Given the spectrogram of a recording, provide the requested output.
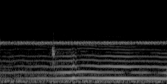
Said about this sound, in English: You'd be hard-pressed to find someone who welcomes the sound of a mosquito drawing near, but, annoyance aside, they're the vectors of all manner of maladies that plague human populations worldwide.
